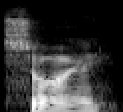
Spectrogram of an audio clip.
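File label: "soy", English, British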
